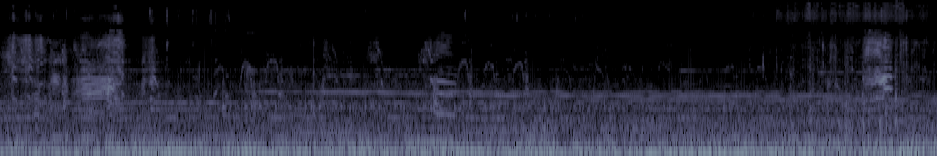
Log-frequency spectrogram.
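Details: Wild Canada geese in Canada charging toward a standing person; a few short nasal honks with rising-falling harmonics rise above constant low rumbling noise, spaced several seconds apart.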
